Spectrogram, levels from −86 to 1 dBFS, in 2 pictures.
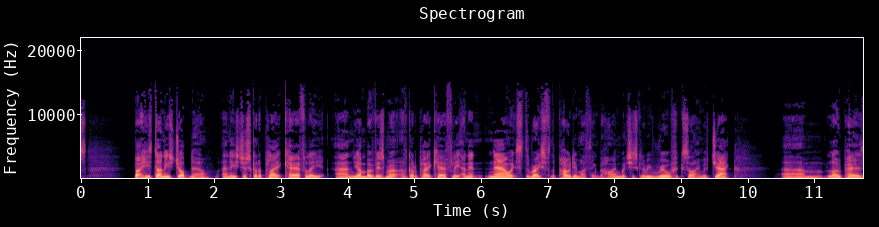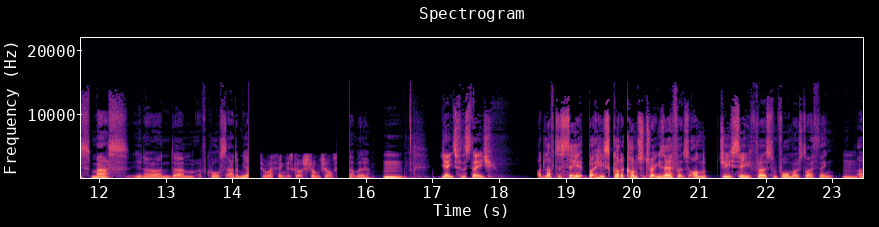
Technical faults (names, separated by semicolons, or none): input switched to a poorer device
